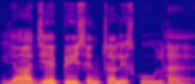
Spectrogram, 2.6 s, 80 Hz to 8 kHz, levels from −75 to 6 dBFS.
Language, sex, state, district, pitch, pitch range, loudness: Hindi, male, Bihar, Samastipur, 120 Hz, 110-140 Hz, -20 LUFS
